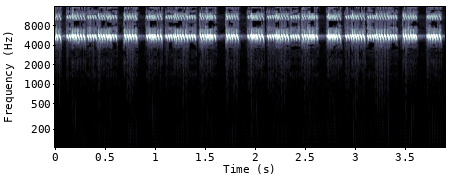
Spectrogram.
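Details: Two crickets chirping close up, a loud high-pitched trill broken into short pulsed bursts around five to seven per second, with a fainter overtone band above; no other sounds.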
